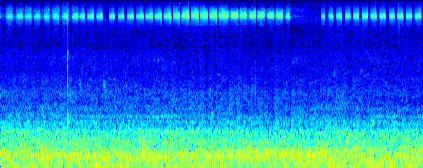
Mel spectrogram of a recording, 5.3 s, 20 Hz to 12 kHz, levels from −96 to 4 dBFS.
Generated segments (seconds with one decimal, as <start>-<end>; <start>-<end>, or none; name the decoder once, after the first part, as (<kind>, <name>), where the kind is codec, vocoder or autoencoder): 0.0-1.0 (autoencoder, DAC-VAE); 2.8-3.8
